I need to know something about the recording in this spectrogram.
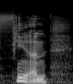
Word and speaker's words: Fionn: called Finn mul but I've been assured Fen is is approximating the correct Irish pronunciation anyway it's a name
